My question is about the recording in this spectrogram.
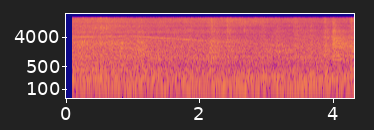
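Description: Stainless-steel bowl cutter running empty, a steady machine noise with a faint high whine that drifts slightly lower over the first couple of seconds.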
